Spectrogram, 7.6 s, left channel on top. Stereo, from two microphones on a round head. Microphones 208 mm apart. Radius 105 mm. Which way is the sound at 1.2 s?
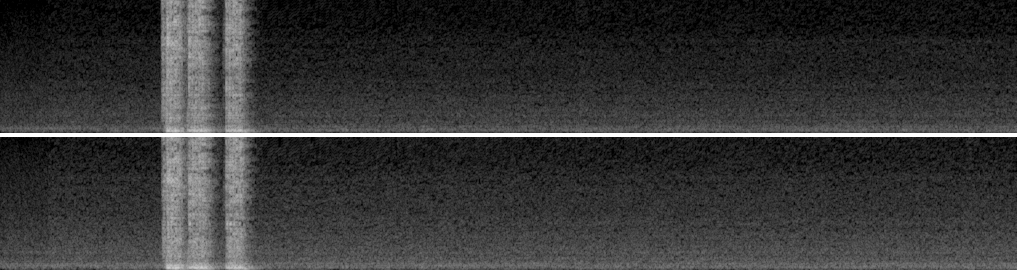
50° left (ahead or behind).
